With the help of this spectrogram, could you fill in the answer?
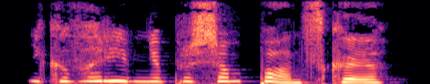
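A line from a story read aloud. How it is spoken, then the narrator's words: Pleading. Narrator (Russian): взмолилась Ирен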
